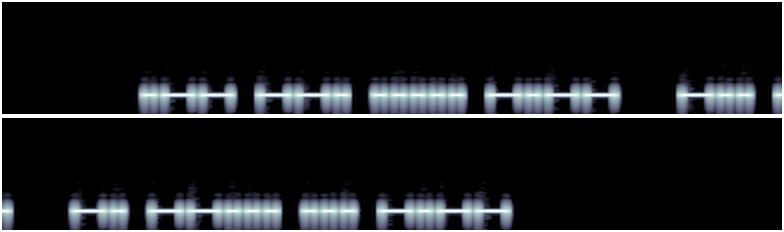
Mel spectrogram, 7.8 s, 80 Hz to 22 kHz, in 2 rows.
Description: Morse code, heard as a keyed tone, about 25 wpm, 700 Hz. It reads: WG5Y DE N7SY
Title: USA Callsign DE Callsign - 4 Characters - 25wpm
